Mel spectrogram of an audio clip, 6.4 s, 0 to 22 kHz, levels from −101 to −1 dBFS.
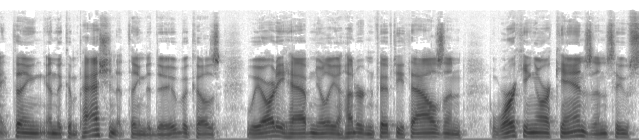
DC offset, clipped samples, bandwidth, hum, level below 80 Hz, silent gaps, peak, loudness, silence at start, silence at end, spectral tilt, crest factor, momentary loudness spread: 0.2%; under 0.1%; 15.5 kHz; none; -60 dBFS; none; -8 dBFS; -28 LUFS; 0 s; 0 s; -4.5 dB/octave; 20 dB; 7 LU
